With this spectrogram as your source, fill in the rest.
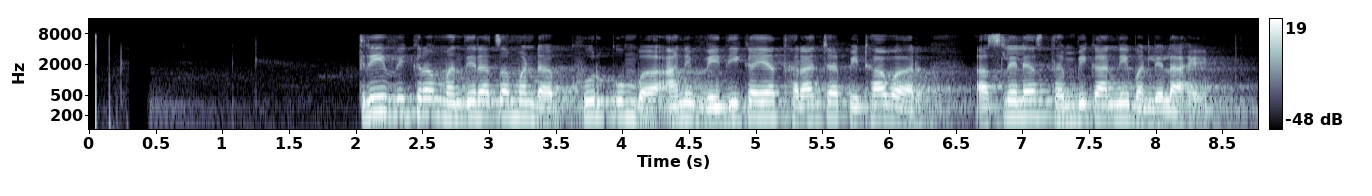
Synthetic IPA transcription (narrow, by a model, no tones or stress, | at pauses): t̪ɾiːʋikɾəmːənd̪iɾat͡saməɳɖəp̚kʰuːɾkumbəʔaɽ̃iʋed̪ikəjat̪ʰəɾaɲt͡ɕjapiʈʰaʋəɾəsleljast̪ʰəmbikanːiːbənleləa̰ɦḛ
